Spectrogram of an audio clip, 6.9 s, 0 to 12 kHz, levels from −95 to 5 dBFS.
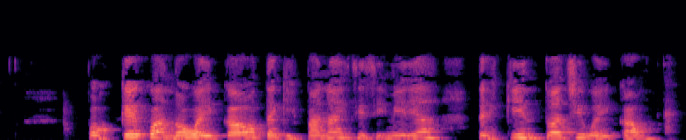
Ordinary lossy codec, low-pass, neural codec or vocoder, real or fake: MP3, 48 kbps; 7.2 kHz; none; real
